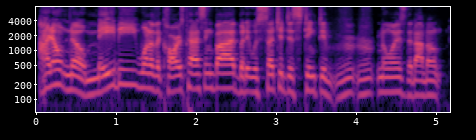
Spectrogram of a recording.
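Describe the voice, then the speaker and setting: A man co-hosting a podcast, casually recapping anime episodes in a rambling, animated way and jumping into excited voices for quoted lines. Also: a little high, moderate pace. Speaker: podcast co-host.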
